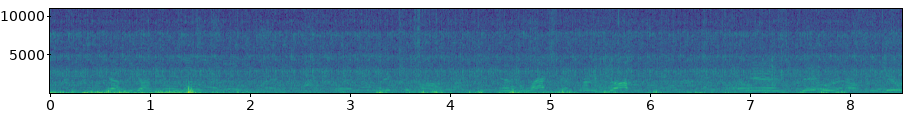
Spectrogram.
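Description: Distant, indistinct voices of several people calling out in short rising-and-falling calls. A low rumble and one sharp knock fill the first second and a half.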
